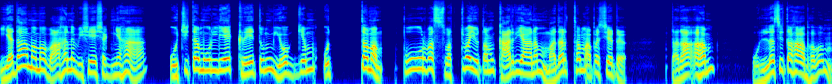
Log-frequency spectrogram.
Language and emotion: Sanskrit, happy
